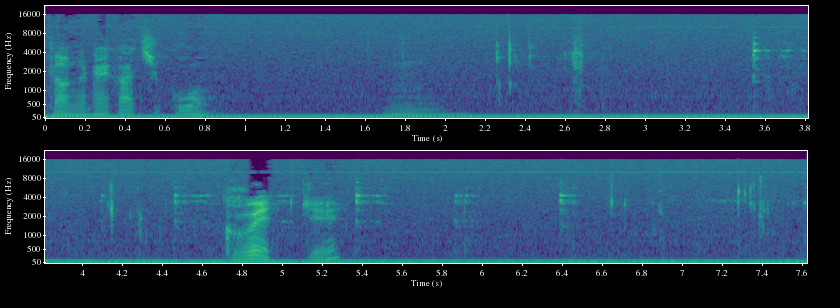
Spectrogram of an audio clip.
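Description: Utensils clink against a plate.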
